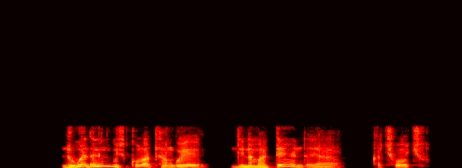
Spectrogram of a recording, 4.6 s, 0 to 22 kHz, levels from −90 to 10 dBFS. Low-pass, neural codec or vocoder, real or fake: 5.4 kHz; codec, 16 kHz in and 24 kHz out, 2.2 kbps, FireRedTTS-2 codec; fake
